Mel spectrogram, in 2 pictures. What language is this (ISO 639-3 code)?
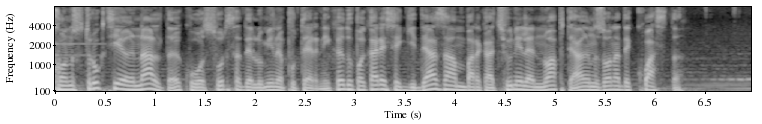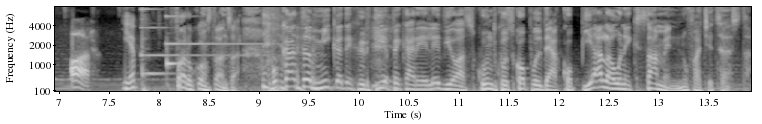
ron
